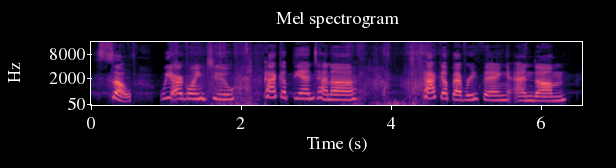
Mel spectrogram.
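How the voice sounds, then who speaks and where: A woman's raised, projected voice, high in pitch with lively intonation, at a fairly slow pace with long, frequent pauses, in a dry, close sound with no echo. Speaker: amateur radio operator. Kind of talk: casual vlog narration.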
